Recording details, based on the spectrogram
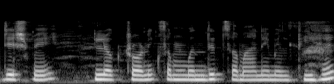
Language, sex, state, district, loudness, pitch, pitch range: Hindi, female, Uttar Pradesh, Hamirpur, -14 LUFS, 220 Hz, 210-230 Hz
